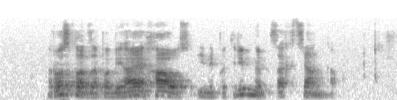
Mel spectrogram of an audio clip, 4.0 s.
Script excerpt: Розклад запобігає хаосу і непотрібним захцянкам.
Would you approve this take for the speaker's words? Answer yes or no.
yes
